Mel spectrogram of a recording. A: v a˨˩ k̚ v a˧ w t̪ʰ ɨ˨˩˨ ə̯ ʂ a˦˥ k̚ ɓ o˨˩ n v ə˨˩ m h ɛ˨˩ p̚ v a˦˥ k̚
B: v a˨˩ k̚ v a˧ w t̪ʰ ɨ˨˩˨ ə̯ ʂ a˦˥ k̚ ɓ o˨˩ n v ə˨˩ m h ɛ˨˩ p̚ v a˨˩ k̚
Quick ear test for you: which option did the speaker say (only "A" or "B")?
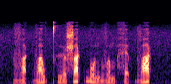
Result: A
